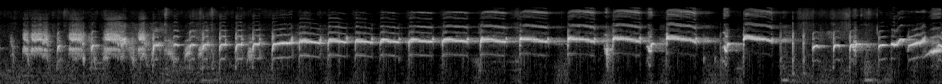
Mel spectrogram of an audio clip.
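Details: A female hwamei 'te' call, played to excite cock birds into song: a fast stutter of clipped notes that speeds up into a steady, high, almost continuous rattle, then slows into separate slurred chips.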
